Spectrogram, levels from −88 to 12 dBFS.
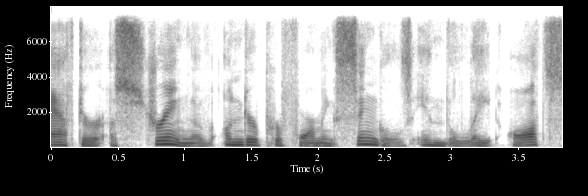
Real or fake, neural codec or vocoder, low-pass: fake; vocoder, 22.05 kHz, 80 mel bands, WaveNeXt; 7.2 kHz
